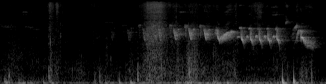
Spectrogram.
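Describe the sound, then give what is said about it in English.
Birds sing outdoors among sycamore trees and green undergrowth in dappled sunshine, with faint, quick, high chirps and trills that grow busier through the second half. “Birds are really singing for me now, they're loving it.”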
